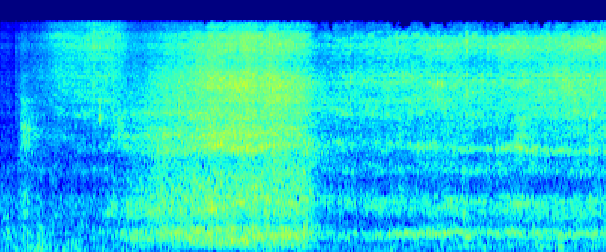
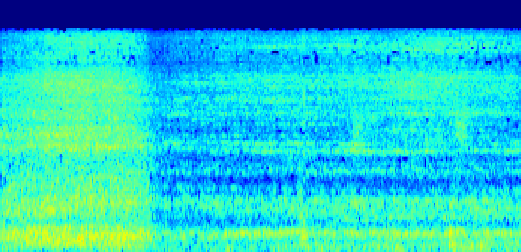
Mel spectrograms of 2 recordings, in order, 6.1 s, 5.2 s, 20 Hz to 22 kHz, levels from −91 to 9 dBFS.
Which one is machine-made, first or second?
first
